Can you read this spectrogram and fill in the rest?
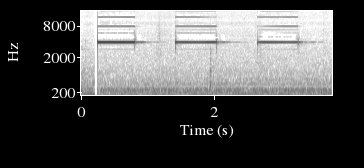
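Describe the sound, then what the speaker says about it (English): Three sustained electronic beeps from an Instant Pot pressure cooker signalling cooking is done, each lasting about half a second to a second, evenly spaced with pauses between, over a faint background hum. "The beeping tells me that my cooking is done"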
